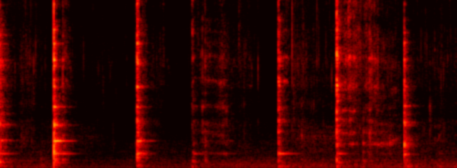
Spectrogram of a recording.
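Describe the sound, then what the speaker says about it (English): Tomato mixture for a cheddar cornbread-tomato bake being tossed and stirred in a bowl, giving six sharp, close scraping and clattering bursts in an irregular rhythm over low background hum, with no talking. "So we'll add that to our tomato mixture. Give it a toss."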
